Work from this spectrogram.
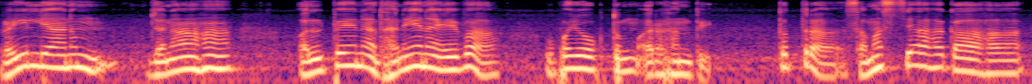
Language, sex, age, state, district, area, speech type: Sanskrit, male, 18-30, Karnataka, Uttara Kannada, rural, spontaneous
